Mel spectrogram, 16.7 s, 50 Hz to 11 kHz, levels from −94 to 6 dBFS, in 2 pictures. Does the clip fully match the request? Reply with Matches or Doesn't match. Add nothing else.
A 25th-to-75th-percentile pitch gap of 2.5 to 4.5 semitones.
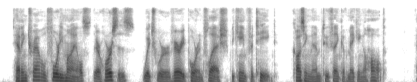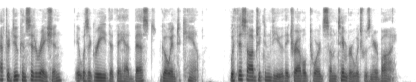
Doesn't match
